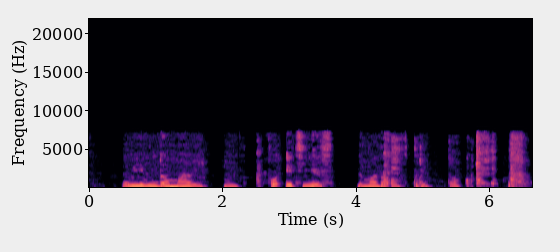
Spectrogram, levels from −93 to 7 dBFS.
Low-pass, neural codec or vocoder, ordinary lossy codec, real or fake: 7.2 kHz; codec, 16 kHz, 8 kbps, FreqCodec, larger model; none; fake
